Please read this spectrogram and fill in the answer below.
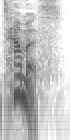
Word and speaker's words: Tamis: Hello, is it Tamis? Yes. Am I pronouncing it right? Yes.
